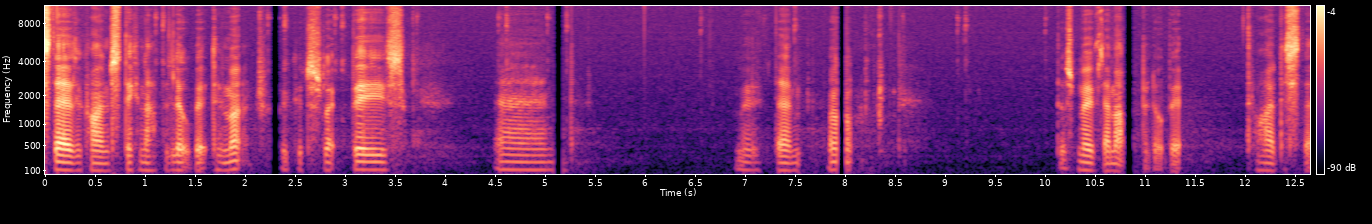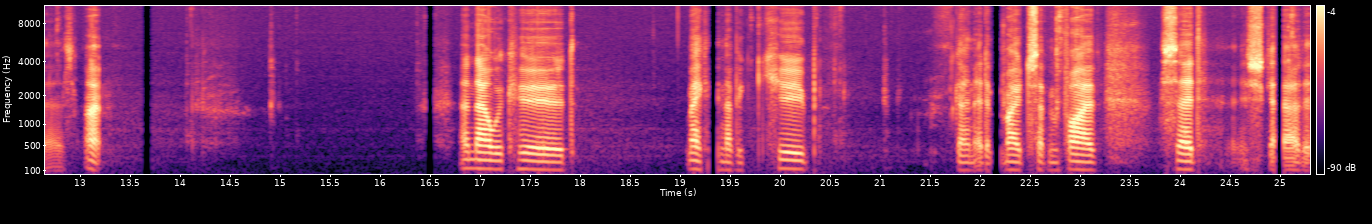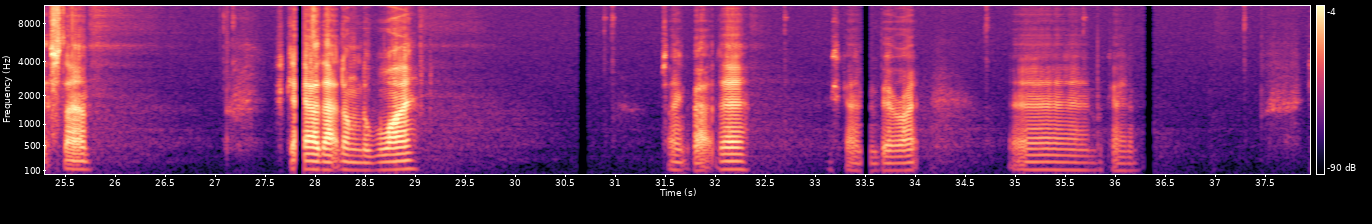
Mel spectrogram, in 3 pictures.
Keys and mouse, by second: 3.3-6.8 middle drag, 6.8-8.2 right drag, 8.2 ctrl+z, 8.4 middle click, 9.1-11.8 middle drag, 11.9 click, 14.9 a, 15.4 middle click, 17.2-19.7 middle drag, 17.7 Tab, 20.4 right click, 21.1 Tab, 22.2 KP_7, 22.7 KP_5, 23.9 z, 25.1 s, 27.9 s, 32.7-34.7 drag, 35.7-37.7 drag.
